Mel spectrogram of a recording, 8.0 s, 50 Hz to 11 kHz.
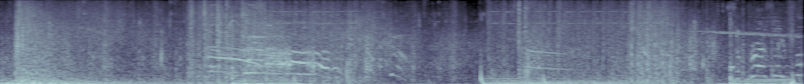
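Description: Battlefield gunfire in Metal Gear Solid 4 on mansion grounds, with dense bursts of shots, mechanical clanks and zipping ricochets close by, while soldiers shout over the fighting.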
